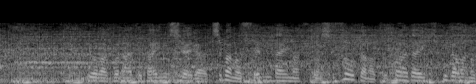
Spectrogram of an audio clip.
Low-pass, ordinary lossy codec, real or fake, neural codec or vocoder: 7.2 kHz; none; fake; vocoder, 22.05 kHz, 80 mel bands, WaveNeXt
